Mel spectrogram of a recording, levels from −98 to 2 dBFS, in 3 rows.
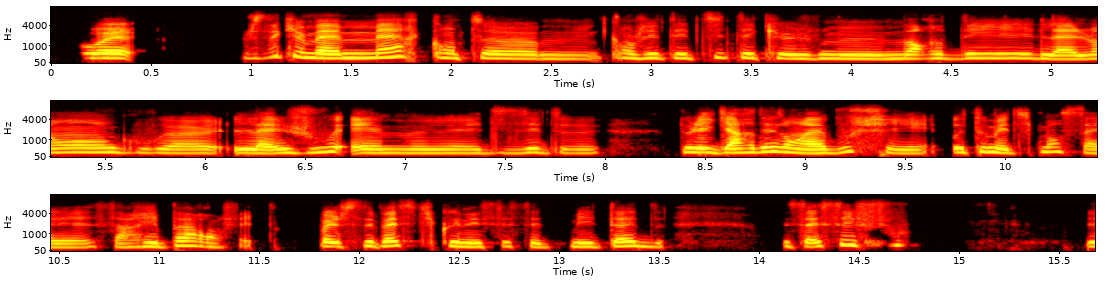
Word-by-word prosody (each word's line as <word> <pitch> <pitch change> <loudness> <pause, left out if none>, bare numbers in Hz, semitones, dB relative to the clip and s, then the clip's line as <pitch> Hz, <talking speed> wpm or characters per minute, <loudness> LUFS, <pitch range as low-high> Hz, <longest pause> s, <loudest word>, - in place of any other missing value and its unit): Ouais. 215 -1 +5 0.5
Je 200 - -7
sais 290 - -6
que 300 - -4
ma 210 -4 +7
mère 235 +6 +3
quand, 215 -1 -5
hem, 180 -3 -1
quand 210 -2 -3
j'étais 205 0 -1
petite 220 +4 -10
et 210 - 0
que 190 -3 -1
je 190 - -4
me 180 -1 +1
mordais 200 +3 -1
la 170 -2 +3
langue 200 +1 0
ou 180 0 -6
heu, 170 -1 0
la 170 -1 +4
joue, 185 +5 -2
elle 175 0 +3
me 170 -1 -2
disait 170 +3 -4
de 170 0 -9 0.4
de 205 - +2
les 195 - +5
garder 195 +5 +5
dans 210 - +3
la 165 0 +6
bouche 210 +3 -4
et 160 -2 -4
automatiquement 200 +1 0
ça 175 -5 -3
et 165 0 -1
ça 170 -2 -7
répare, 190 +5 +1
en 170 - -7
fait. - - -15 0.3
Bah, 200 - +3
et - - +2
je 180 - -7
sais 210 - -1
pas 215 +1 +5
si 225 - -16
tu - - -12
connaissais 185 -1 -2
cette 170 -3 -6
méthode, 185 +1 0 0.6
mais 195 - -8
c'est 180 - -2
assez 260 +7 -1
fou. 255 0 -11 0.9
Il - - -1
190 Hz, 210 wpm, -26 LUFS, 175-210 Hz, 0.9 s, ma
